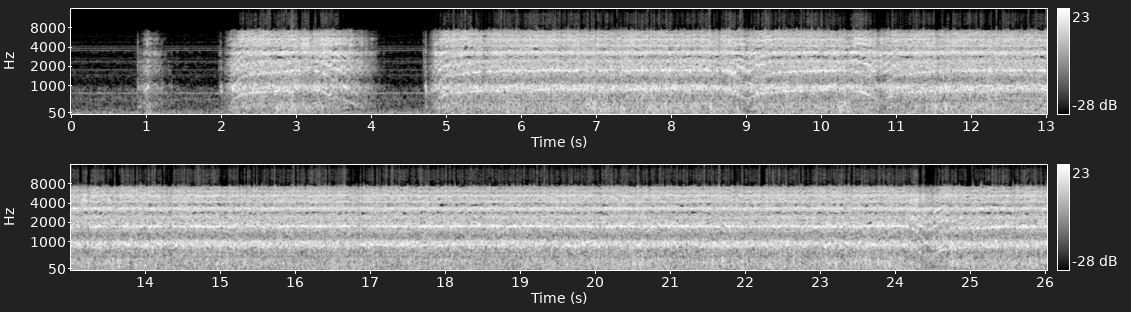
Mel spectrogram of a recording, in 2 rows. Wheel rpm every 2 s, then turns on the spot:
20, 120, 170, 230, 210, 200, 230, 230, 230, 230, 240, 220, 220.
none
